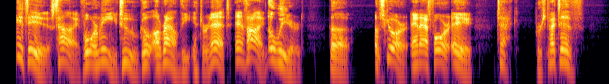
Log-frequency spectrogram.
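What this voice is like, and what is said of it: Imitates a famous actor's voice. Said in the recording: “I'm doing that voice because William Shatner has a Christmas album”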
